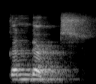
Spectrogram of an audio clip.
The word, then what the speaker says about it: conduct: Conduct, conduct, same word, different pronunciation. Conduct, conduct. Conduct is a verb. Conduct is a noun.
